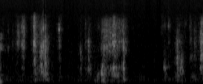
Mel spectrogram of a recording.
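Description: Near silence, with a few faint, brief rustles, about a second apart, of trading cards being slid through the hands during a pack break.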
